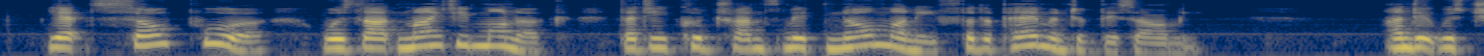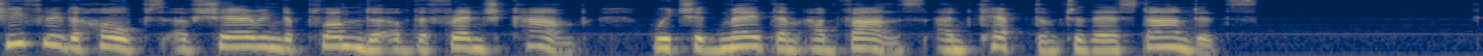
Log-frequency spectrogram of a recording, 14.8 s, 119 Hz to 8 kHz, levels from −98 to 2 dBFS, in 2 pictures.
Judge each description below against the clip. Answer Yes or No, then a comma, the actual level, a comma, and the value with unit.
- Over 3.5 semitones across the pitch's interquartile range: No, average, 3.2 semitones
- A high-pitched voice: Yes, high, 220 Hz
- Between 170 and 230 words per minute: Yes, average, 180 wpm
